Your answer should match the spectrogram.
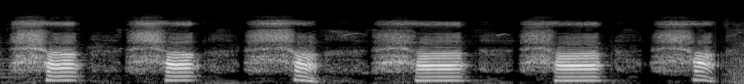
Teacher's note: আপনারা এই যে মুখের সামনে হাত দিয়ে প্র্যাকটিস করুন। এই লম্বা হা উচ্চারণে একটা দীর্ঘ শ্বাস বের হবে, একটা বাতাস বের হবে। · লম্বা হাকে কণ্ঠনালীর মাঝখান থেকে বাতাস সহ শোষ করে পড়তে হবে।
